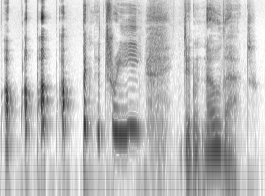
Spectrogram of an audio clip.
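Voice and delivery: ordinary delivery

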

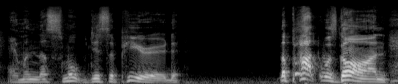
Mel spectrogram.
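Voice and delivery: ordinary delivery, nothing marked

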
